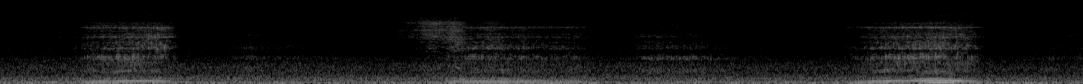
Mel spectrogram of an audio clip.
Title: Snoring Sound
